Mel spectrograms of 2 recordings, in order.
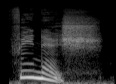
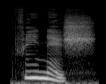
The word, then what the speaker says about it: finish: Chữ phí phải cao hơn chữ nish. Finish, finish.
